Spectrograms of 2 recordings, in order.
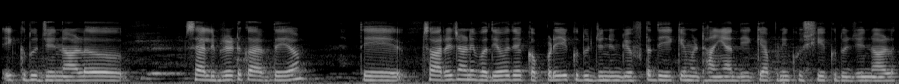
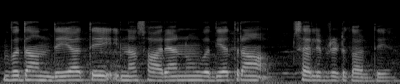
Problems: constant background noise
